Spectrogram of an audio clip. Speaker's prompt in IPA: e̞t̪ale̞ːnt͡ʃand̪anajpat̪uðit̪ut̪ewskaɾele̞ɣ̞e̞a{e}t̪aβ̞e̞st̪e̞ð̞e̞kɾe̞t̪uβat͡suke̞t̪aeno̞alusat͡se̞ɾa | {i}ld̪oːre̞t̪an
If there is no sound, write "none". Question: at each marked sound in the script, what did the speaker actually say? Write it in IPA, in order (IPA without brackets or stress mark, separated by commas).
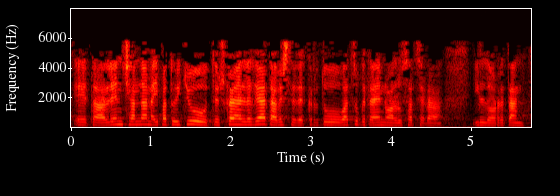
e, i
